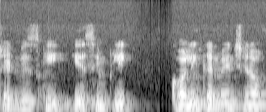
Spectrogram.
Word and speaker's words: WSGI: enhance the feature of the flask applications wsgi pronounced at whiskey is simply calling convention of web servers to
